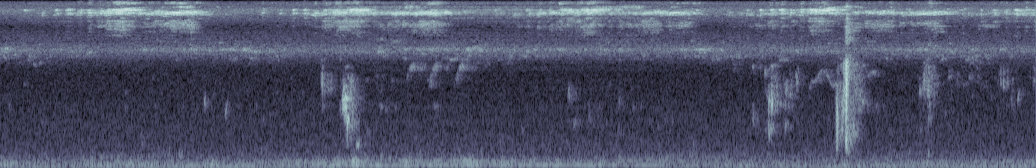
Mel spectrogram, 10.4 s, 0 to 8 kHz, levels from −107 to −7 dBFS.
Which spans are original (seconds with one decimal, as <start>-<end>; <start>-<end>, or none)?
0.0-3.3; 6.6-10.4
